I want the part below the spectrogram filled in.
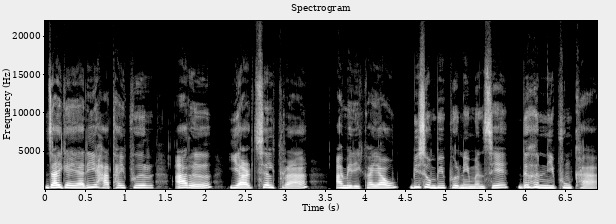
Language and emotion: Bodo, happy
